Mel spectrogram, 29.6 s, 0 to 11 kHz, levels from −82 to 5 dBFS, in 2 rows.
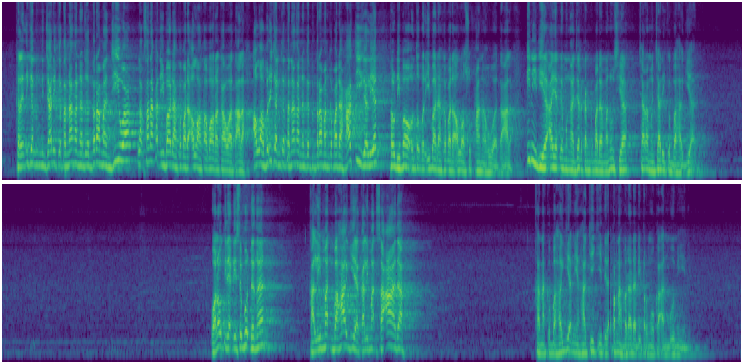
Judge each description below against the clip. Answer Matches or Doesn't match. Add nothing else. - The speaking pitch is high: Doesn't match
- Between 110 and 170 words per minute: Matches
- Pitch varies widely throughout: Matches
